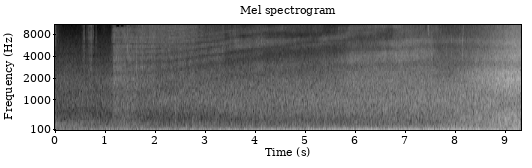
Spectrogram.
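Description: A firework fuse fizzes and hisses steadily.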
